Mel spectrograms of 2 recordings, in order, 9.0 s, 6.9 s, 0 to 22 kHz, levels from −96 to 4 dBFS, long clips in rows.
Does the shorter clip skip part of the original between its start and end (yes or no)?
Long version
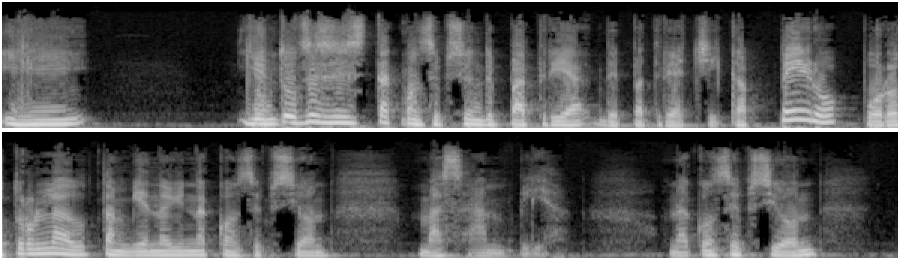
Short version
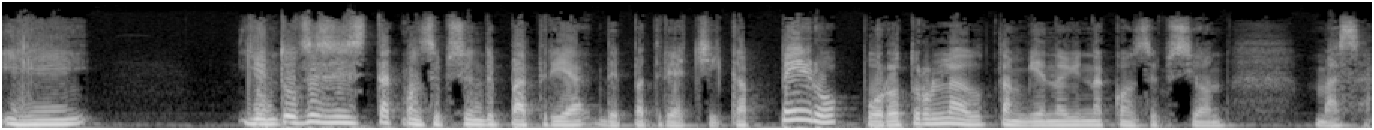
no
